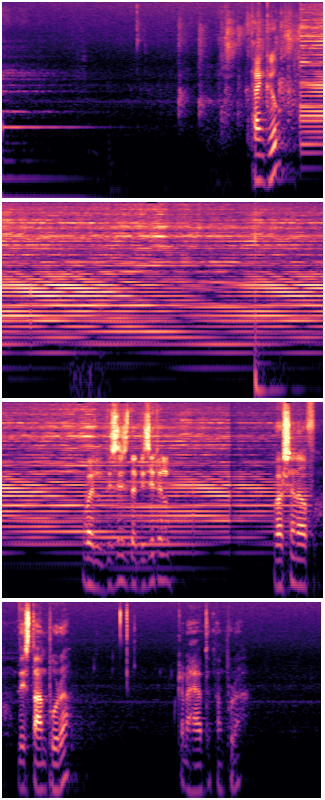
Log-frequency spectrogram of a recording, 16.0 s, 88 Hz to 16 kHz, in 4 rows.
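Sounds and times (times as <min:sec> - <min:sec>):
electronic tanpura drone: 0:03.7 - 0:12.1
tabla bass drum ringing: 0:07.1 - 0:07.7.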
